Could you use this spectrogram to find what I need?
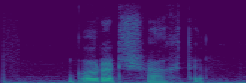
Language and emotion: Russian, neutral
